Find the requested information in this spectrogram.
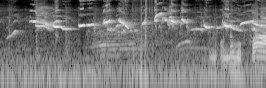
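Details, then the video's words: Oriental magpie-robin in an over-agitated 'kanibal, mbagong, salto' singing style that stirs other magpie-robins to sing. Varied high whistles and chattering phrases slide up and down, with faint human voices underneath. "Kicauan kacer kanibal, mbagong, salto, over emosi bikin kacer lain tambah emosi dan gacor"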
